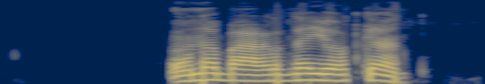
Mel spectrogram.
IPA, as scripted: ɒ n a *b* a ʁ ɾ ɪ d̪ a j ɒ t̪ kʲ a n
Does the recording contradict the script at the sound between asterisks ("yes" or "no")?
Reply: no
